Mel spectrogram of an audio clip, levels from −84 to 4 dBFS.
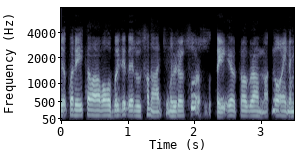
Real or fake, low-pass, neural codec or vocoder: fake; 7.2 kHz; codec, 16 kHz, 0.5 kbps, FreqCodec, larger model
